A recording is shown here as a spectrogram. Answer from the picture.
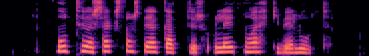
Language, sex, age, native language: Icelandic, female, 20-29, Icelandic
